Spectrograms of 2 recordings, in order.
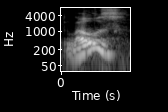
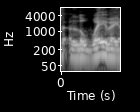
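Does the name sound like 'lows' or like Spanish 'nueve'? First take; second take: lows; nueve. First: The name sounds like the English word 'lows'. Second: The name sounds like Spanish 'nueve' with an L. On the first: The speaker calls it wrong. "when I first seen it, I was like" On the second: The speaker calls it right. "almost like the number nine Loewe"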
